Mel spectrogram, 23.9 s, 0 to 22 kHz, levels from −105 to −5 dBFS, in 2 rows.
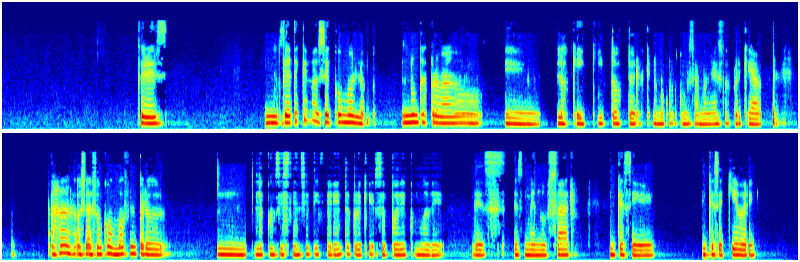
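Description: From 15.59 to 18.62 s, channel delay (comb filtering) appears: one channel lags by roughly 0.7 ms, so the mono sum notches from about 700 Hz upward, sounding hollow and phasey.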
